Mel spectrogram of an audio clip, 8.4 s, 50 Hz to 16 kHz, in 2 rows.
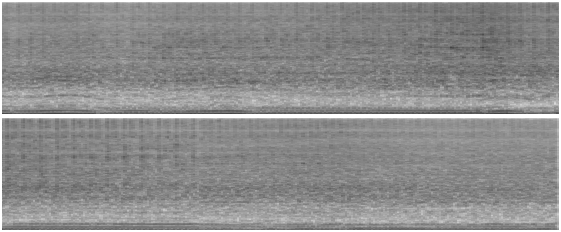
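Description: A green 1971 Porsche 911 E idles steadily close by, its engine note holding a low, even rumble for several seconds with a slight dip midway and no voices.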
